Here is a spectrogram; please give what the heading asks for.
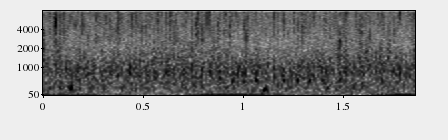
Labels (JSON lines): {"label": "biophony", "recorder": "SoundTrap 500"}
